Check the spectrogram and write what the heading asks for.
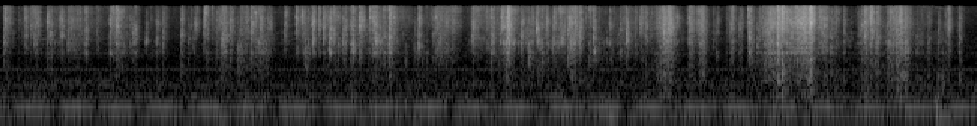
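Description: Foil wrapper of a Bowman Draft jumbo trading-card pack being torn open and crinkling in the hands, with a louder stretch of crinkling about six and a half seconds in.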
